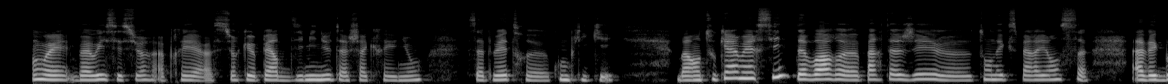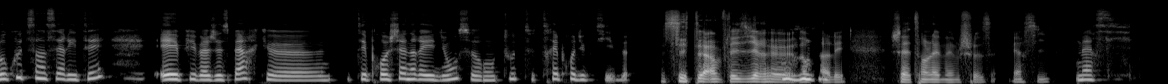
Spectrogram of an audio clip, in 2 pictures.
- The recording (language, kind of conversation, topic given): French, podcast, Quelle est, selon toi, la clé d’une réunion productive ?
- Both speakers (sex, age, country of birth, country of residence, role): female, 35-39, France, France, host; male, 30-34, France, France, guest
- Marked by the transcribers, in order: laughing while speaking: "C'était un"; chuckle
